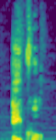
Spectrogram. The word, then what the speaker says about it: EQL: and co-founder of equal that's eql pronounced equal Andrew is a former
